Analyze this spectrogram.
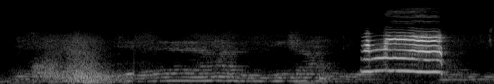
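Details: Nine-month-old pet parrot speaking Hindi in a room; a muffled rumble and quiet human voice fill most of the recording before one short, loud, high, strongly harmonic utterance near the end.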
